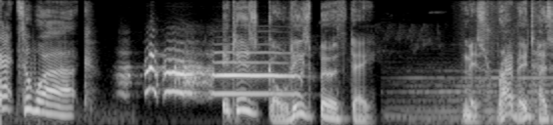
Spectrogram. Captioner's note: rooster crowing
